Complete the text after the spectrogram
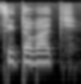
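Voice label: "citovať", Slovak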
